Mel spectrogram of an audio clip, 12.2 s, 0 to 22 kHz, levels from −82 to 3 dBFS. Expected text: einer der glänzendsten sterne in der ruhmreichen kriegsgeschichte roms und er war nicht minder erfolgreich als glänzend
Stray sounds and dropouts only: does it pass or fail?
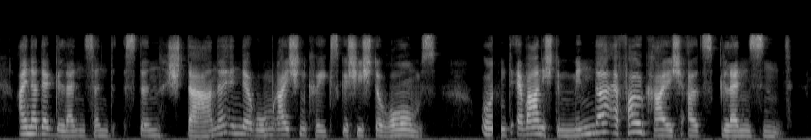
fail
